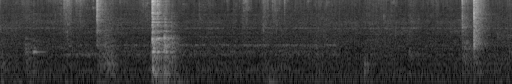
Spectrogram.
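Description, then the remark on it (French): A few scattered metallic clanks and knocks of a stainless steel saucepan being handled, the loudest a ringing clatter near the start, with another clank at the end over a quiet background. “Pour euh, ce plat, moi j'utilise une casserole en inox qui fait très bien l'affaire.”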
